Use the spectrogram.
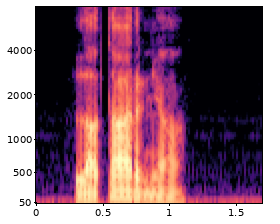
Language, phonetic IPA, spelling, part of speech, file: Polish, [laˈtarʲɲa], latarnia, noun, Pl-latarnia.ogg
